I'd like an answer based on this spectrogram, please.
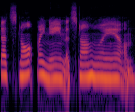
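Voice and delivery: ordinary talk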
